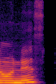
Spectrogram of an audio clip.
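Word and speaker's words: honest: जाते हैं इसमें ऑनेस्ट प आते हैं एन ऑनेस्ट अब यहां पर जो ऑनेस्ट के पहले टीच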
